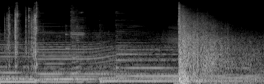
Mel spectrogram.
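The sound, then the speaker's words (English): A single sharp rifle shot fired at a coyote from a ridge above a flock of sheep, under heavy rain clouds. The crack bursts out loud about two-thirds through, over steady sustained tones, then trails off. “He shoots at but misses a coyote.”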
